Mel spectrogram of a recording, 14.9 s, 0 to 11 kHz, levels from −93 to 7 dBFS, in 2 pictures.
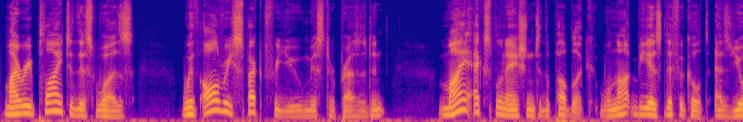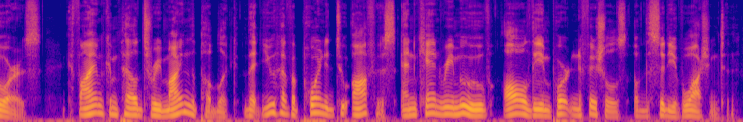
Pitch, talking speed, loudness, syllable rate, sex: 135 Hz, 200 wpm, -20 LUFS, 5.8 syllables/s, male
